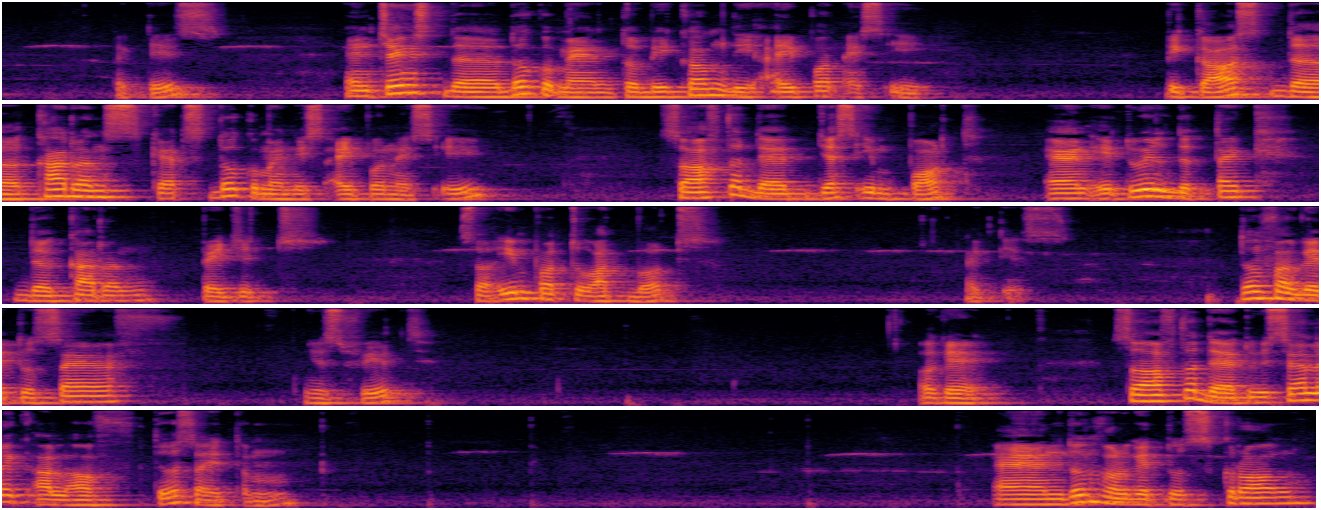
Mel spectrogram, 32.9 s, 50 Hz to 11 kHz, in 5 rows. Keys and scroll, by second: 19.0 super+s.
